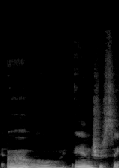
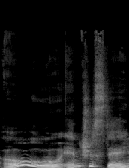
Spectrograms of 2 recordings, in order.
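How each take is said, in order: First: It sounds dismissive and unimpressed. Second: It sounds genuinely intrigued and impressed.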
